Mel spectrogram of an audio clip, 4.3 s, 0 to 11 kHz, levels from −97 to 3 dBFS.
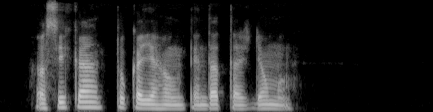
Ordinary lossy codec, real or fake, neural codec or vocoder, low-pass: Opus, 24 kbps; real; none; 9.9 kHz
